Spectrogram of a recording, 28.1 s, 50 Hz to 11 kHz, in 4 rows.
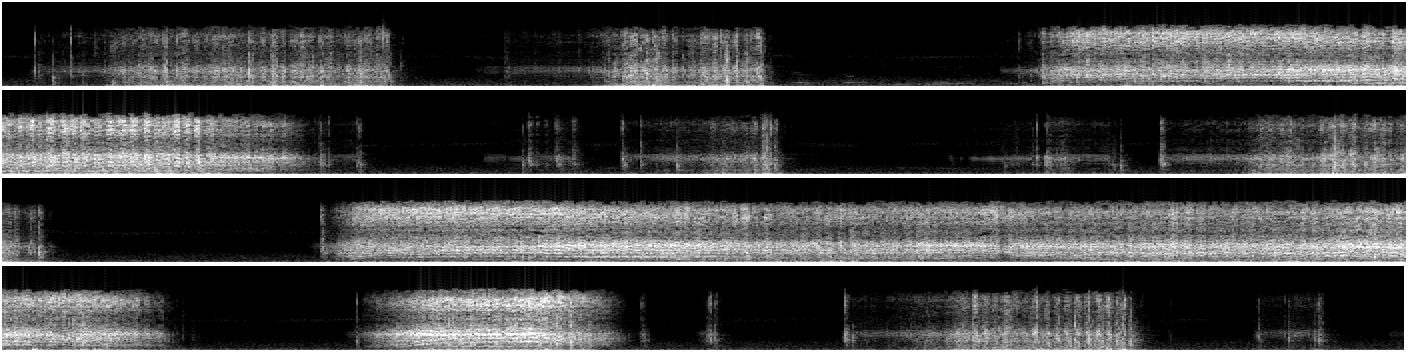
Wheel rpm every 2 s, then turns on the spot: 20, 20, 40, 90, 10, 0, 10, 20, 90, 70, 70, 50, 10, 10.
0-4 8-10 12-14 26-28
